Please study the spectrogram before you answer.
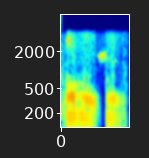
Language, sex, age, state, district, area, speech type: Sanskrit, female, 30-45, Tamil Nadu, Chennai, urban, conversation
